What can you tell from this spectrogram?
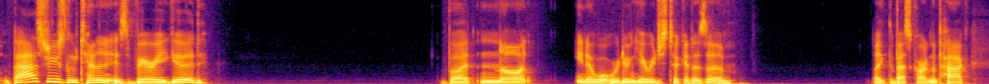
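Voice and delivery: ordinary delivery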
